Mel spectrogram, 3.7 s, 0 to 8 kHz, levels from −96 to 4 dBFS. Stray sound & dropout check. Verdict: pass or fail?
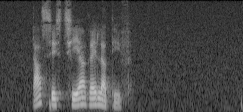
pass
